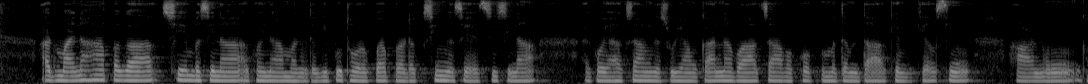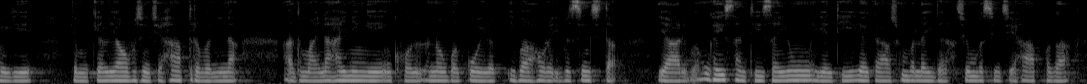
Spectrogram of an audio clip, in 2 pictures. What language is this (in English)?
Manipuri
